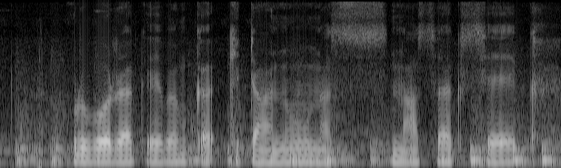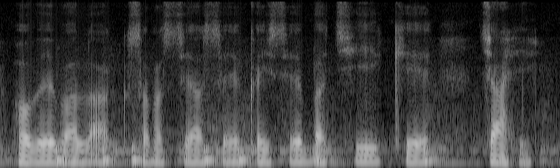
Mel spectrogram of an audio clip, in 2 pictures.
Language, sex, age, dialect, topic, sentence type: Magahi, male, 18-24, Southern, agriculture, question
